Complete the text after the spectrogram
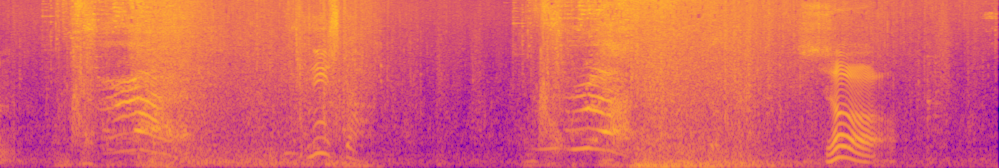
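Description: A boy speaks with animation.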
